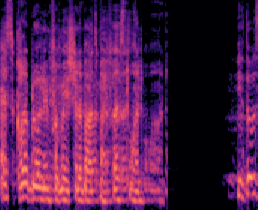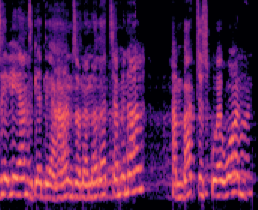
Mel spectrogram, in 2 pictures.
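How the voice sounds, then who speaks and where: An actress playing a brisk, confident young female hacker, giving casual, wry, technical mission support in a video game. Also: on the high side, lightly acted. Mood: playful, cocky. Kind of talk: scripted video game voice acting.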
